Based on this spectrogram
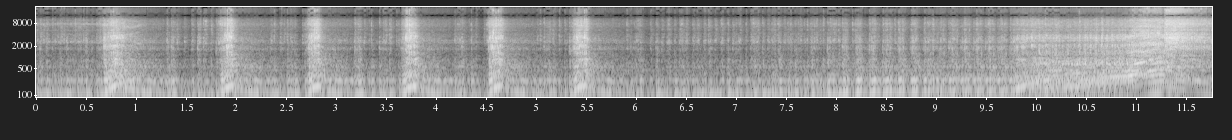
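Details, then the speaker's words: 1964 Chevy C10 V8 with new exhaust (X-pipe) and new distributor: deep rumble with repeated sharp throttle blips and raspy crackle on each rev, settling to a smooth idle; sounds healthy. "It sounds pretty good. It's got that kind of raspy sound to it, so it makes it sound pretty cool."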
